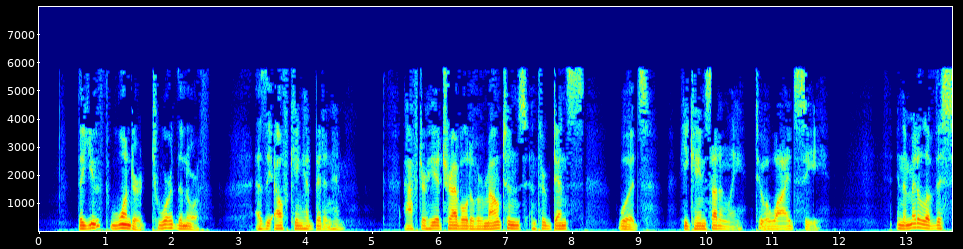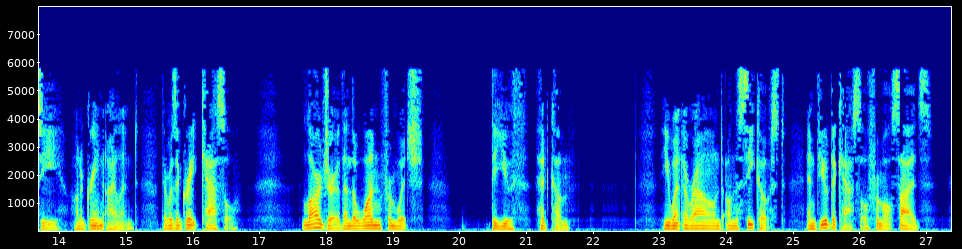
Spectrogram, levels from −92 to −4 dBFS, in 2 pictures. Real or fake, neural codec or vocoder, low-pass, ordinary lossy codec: fake; codec, 16 kHz in and 24 kHz out, 0.4 kbps, LongCat-Audio-Codec, two codebook decoder; 7.2 kHz; MP3, 24 kbps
